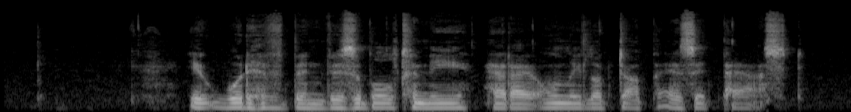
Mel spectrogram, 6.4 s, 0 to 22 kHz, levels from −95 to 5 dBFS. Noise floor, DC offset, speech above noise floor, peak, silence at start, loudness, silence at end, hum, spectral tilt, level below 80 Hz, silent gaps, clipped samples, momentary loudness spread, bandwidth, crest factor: -79 dBFS; under 0.1%; 40 dB; -20 dBFS; 1.1 s; -39 LUFS; 0.4 s; none; -4.5 dB/octave; -78 dBFS; none; under 0.1%; 9 LU; 15 kHz; 20 dB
